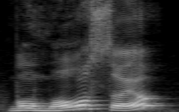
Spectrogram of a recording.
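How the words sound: The stress is on the verb. It asks whether anything was eaten. "If you do not emphasize the word, but instead emphasize the verb"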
